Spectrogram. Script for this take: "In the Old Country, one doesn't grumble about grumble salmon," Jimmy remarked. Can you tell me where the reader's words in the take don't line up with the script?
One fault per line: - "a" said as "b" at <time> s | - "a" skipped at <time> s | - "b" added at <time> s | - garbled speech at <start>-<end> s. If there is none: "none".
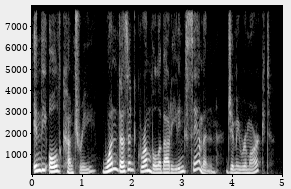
- "grumble" said as "eating" at 2.8 s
